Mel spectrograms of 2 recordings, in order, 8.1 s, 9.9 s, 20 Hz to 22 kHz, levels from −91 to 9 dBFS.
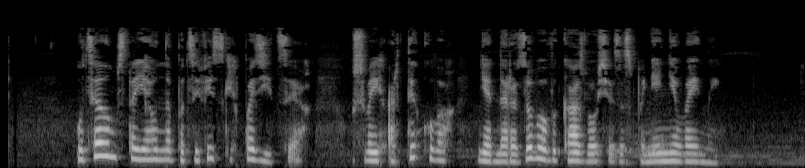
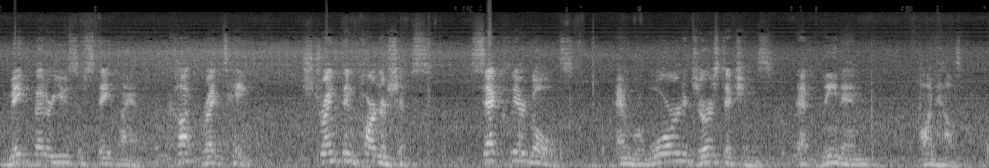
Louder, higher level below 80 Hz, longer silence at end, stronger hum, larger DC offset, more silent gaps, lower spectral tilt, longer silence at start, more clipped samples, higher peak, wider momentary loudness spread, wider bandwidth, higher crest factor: second, -25 LUFS vs -18 LUFS; second, -74 dBFS vs -40 dBFS; first, 0.85 s vs 0 s; neither; neither; neither; first, -5 dB/octave vs -3 dB/octave; first, 0.75 s vs 0 s; neither; second, -6 dBFS vs 0 dBFS; about the same, 12 LU vs 12 LU; second, 11.5 kHz vs 19 kHz; about the same, 20 dB vs 20 dB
